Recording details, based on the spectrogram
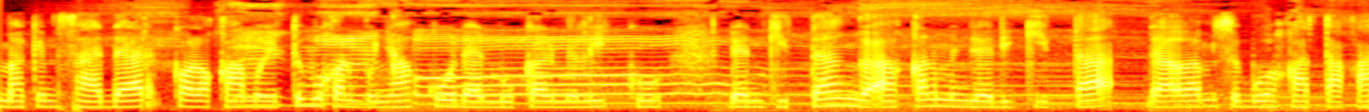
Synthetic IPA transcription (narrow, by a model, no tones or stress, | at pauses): əmakɪnsadarkalokamuit̪ubukanpuɲakudanbukanmilikudankit̪aəŋɡaʔːkanməɲd͡ʒadikit̪a̰dalamsəbuahkat̪aka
